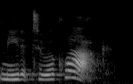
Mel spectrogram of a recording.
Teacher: meet at two o'clock so don't say at and o clock reduce the o in the word o'clock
